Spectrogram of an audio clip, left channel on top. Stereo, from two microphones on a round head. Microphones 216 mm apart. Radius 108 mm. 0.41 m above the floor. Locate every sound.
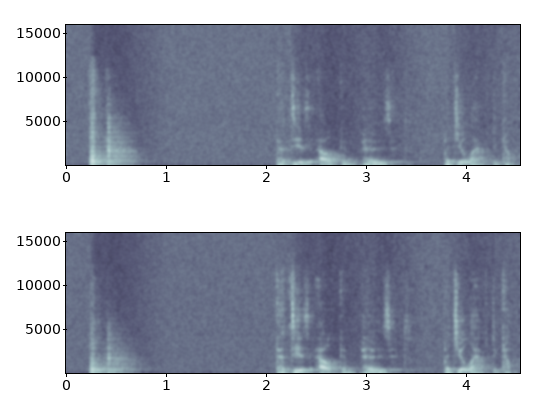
0.2 s a whoosh: 20° left (ahead or behind), 1.3 m
2.1 s a man speaking: 45° right (ahead or behind), 1.7 m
